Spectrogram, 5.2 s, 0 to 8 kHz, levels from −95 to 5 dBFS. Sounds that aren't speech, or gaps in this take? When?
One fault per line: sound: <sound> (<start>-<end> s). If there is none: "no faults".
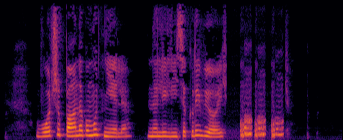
sound: laugh (3.6-4.3 s)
